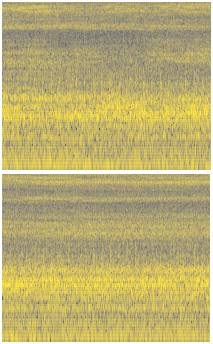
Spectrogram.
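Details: All New Corolla (AE) after IACV replacement: even, steady idle with a constant drone and no knocks or surges; running smoothly.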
